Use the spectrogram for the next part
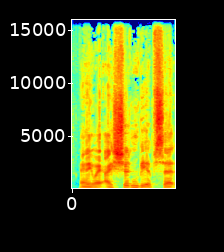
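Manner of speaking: ordinary delivery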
